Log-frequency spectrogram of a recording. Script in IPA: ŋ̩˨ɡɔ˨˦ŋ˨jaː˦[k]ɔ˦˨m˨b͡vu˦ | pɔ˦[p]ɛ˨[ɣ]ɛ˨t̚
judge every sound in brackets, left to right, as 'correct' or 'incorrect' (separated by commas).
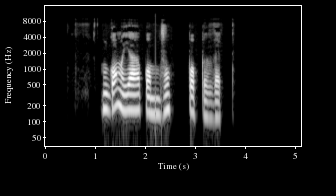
incorrect, correct, incorrect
